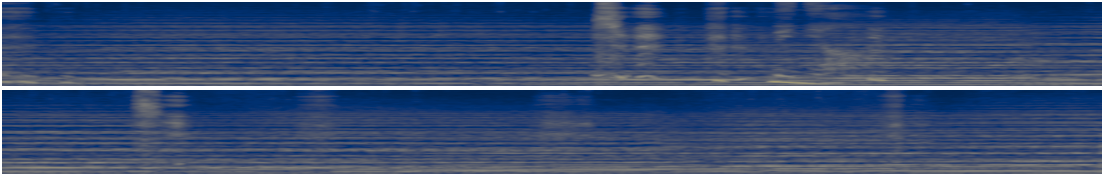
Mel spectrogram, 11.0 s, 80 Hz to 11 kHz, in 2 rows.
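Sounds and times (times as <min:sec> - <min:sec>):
soft sad sustained chords: 0:00.0 - 0:11.0.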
